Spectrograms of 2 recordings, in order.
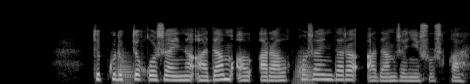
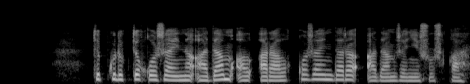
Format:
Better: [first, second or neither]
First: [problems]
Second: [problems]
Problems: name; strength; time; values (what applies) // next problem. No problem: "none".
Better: second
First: background sound (Brass instrument); 18 dB below the speech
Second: none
